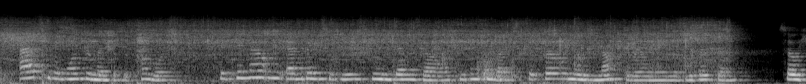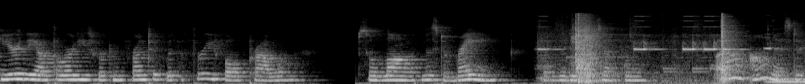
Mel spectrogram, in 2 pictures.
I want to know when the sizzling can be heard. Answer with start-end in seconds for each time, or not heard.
0.0-7.3.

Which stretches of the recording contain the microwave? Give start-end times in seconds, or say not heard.
13.4-16.0.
